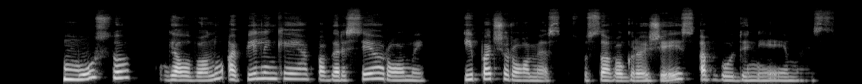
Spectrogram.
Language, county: Lithuanian, Panevėžys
